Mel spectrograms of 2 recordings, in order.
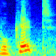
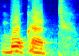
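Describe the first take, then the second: First: It ends with a clear final t sound. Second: It has an o and a flat a, with a final t. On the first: "আমরা বাংলাদেশের মানুষজন বলি বুকেট" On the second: "exactly Indian"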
